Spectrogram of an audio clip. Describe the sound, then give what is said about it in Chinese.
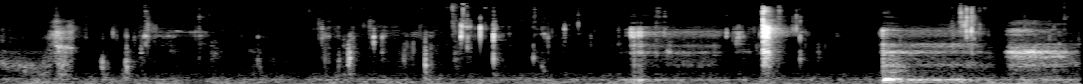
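Someone eating cake: soft, moist chewing and biting noises in many short, scattered bursts, fairly faint, with no talking. “话说，今天买的蛋糕还没有吃呢，要不要尝一下？”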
